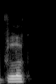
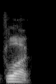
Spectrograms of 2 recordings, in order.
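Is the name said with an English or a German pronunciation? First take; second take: German; English. First: The name is said with a German pronunciation. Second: The name is said with an English pronunciation. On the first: "I think in German it would be Gluck" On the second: "I think I pronounce it Gluck"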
